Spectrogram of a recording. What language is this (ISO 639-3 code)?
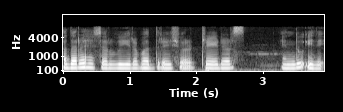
kan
